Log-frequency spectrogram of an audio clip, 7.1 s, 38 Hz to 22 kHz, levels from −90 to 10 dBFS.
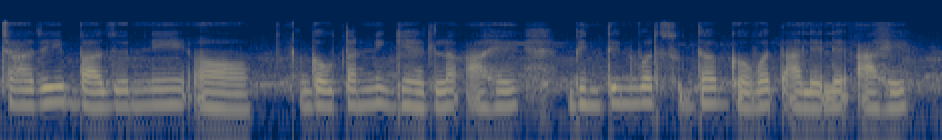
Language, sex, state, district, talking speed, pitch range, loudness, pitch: Marathi, female, Maharashtra, Aurangabad, 95 wpm, 180-205 Hz, -36 LUFS, 190 Hz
